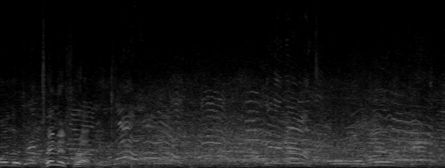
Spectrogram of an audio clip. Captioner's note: audience cheering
